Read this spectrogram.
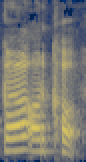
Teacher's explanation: जब क बोलेंगे तो हवा का प्रवाह कम है, और जब ख बोलेंगे तो हवा का प्रवाह ज़्यादा है। इसका मतलब ये हुआ कि क अल्पप्राण और ख महाप्राण है।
